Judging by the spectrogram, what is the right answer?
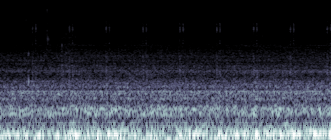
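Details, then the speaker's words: Chinese diesel heater installed in a Toyota Tundra camper top, starting up: steady low combustion roar with an even fuel pump tick about twice a second, speeding up as it burns diesel; warm air coming out, normal operation. "you can hear hear it firing up now that fuel pump will pick up speed as it starts to burn the diesel we got air coming out now and it's getting warm"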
